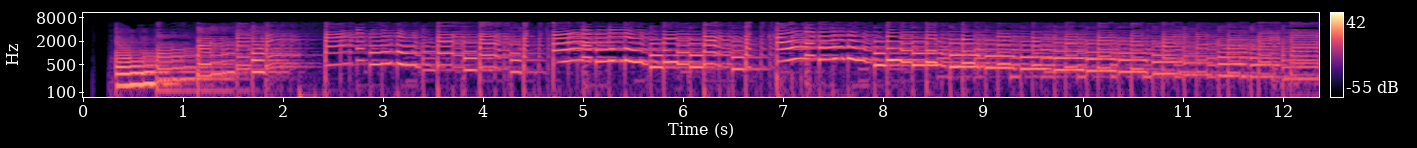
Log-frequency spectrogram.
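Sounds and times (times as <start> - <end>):
country guitar chop: 0.3 - 12.3.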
